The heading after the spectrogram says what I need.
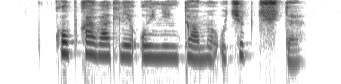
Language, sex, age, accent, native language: Uzbek, female, 25-34, Toshkent viloyati, Uzbek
